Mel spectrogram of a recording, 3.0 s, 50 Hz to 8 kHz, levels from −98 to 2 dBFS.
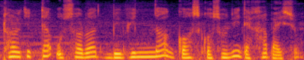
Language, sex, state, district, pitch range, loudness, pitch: Assamese, female, Assam, Kamrup Metropolitan, 180-230 Hz, -15 LUFS, 205 Hz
